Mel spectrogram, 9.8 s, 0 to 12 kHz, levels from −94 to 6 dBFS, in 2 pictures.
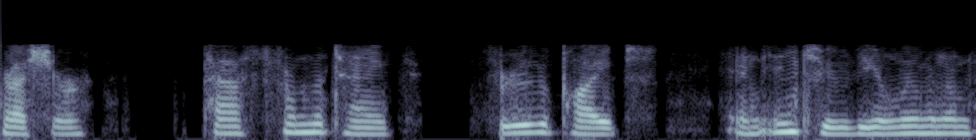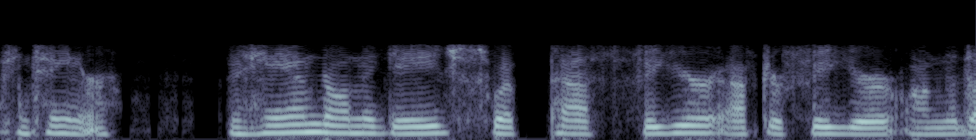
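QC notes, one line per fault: throughout: RealAudio 14.4 codec. The speech is muffled and gargly from start to end. The sound is confined to a narrow band of roughly 150 Hz to 3.5 kHz, and nothing survives above 3.8 kHz. This old dial-up speech codec keeps only a crude model of the voice, and the heavy damage fits an 8 kbit/s stream. Consonants lose their edge, and the bubbling texture comes from the coarse coding of each short frame.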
